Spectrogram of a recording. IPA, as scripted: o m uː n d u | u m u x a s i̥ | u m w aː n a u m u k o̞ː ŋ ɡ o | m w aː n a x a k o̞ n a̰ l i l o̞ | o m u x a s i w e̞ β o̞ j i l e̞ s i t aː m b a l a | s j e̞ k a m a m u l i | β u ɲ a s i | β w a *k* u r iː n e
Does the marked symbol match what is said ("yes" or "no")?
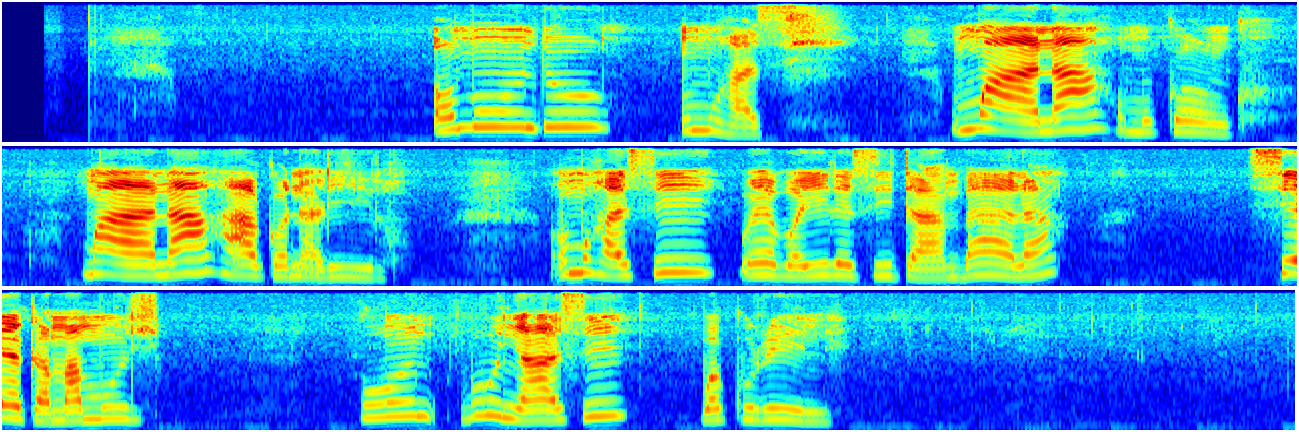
yes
